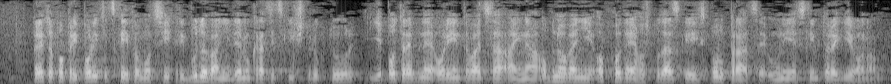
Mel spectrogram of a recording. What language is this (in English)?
Slovak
